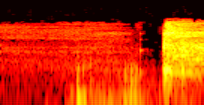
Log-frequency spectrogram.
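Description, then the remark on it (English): Two muffled, low coughs come close together, then a sudden loud, harsh burst of noise that fills the rest of the moment, with no talking. “I am really sorry about the coughing.”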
